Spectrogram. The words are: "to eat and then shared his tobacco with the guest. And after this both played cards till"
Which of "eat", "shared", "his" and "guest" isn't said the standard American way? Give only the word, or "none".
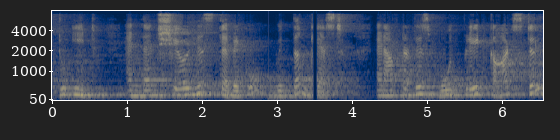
none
